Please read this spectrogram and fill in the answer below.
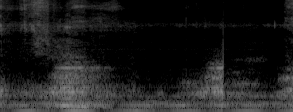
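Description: Near silence, with faint soft scraping from a wire whisk stirring powdered milk into cream in a stainless steel bowl.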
